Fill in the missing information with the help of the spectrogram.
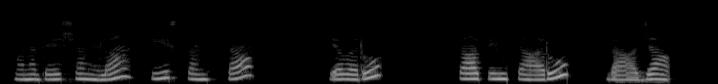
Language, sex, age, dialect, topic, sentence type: Telugu, female, 18-24, Southern, agriculture, statement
